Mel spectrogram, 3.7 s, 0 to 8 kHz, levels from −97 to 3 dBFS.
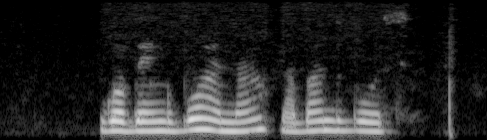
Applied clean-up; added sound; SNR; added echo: none; none; none; none.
